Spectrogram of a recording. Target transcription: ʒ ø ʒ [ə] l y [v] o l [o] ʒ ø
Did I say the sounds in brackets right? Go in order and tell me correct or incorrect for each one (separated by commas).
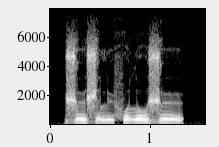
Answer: correct, incorrect, correct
